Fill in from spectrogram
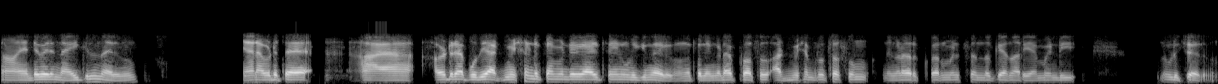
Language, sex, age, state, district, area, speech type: Malayalam, male, 30-45, Kerala, Pathanamthitta, rural, conversation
